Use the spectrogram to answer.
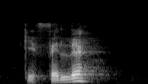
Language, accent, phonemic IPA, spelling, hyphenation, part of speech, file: German, Austria, /ɡəˈfɛlə/, Gefälle, Ge‧fäl‧le, noun, De-at-Gefälle.ogg
- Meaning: 1. downwards slope, precipice 2. gradient; gap 3. levy by public authority 4. a happening of things falling 5. legal consequences of inheritance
